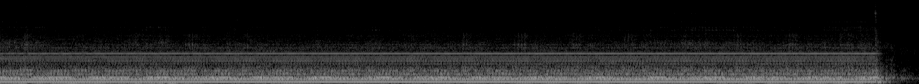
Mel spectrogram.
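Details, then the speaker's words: Chamberlain PD752 garage door opener run off the rail: steady, fairly quiet motor hum with a faint bearing whir underneath, running evenly until it stops. "so yeah you can hear there's a little bit of bearing noises in this one but this one is overall pretty quiet"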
